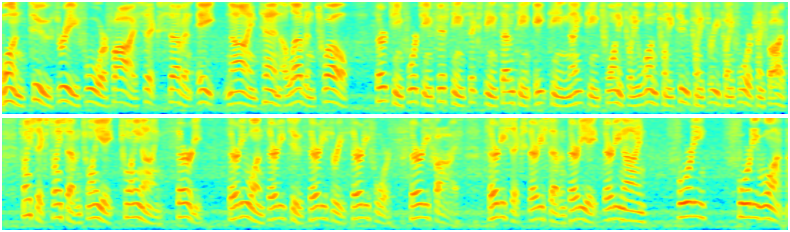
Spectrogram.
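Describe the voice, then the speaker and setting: A very fast, squeaky, high-pitched put-on character voice with a playful tone over background music. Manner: rapid, playful counting.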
